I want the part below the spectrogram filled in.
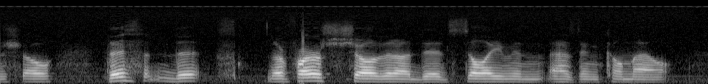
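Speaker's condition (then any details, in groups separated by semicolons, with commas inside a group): Brain injury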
